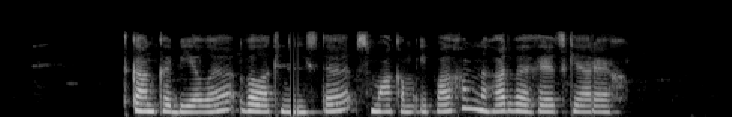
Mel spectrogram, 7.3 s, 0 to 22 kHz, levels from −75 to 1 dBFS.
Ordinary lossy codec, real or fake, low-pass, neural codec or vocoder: Opus, 64 kbps; real; 7.2 kHz; none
